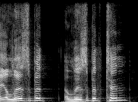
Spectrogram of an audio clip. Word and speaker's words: Elizabethton: Elizabethton.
